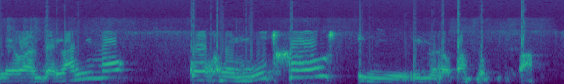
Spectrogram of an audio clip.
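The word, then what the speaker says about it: Wodehouse: El autor es Pelham Grenby Woodhouse, obviamente inglés, y está editado por Anagrama.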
